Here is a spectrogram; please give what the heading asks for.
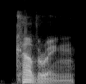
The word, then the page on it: covering: British English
